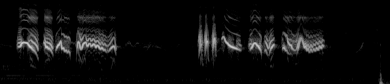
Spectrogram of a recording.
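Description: Eastern Bluebird song: two soft, warbled phrases of gurgling, rising-and-falling notes, about a second each, then a brief click.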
